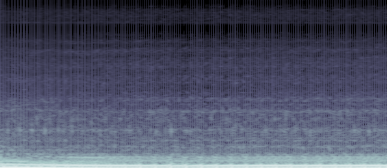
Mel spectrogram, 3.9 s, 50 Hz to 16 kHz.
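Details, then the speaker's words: BMW X5M V8 at idle after the exhaust flap modification, heard from inside with the door open; deep even rumble with steady low beat, no rattle or clatter; normal exhaust idle. "So yeah, it sounds better. Sounds like it should. And again, it's a lot deeper sound and no rattling."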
